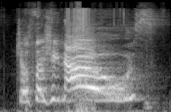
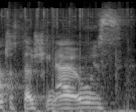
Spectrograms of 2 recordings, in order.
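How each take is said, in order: First: High, drawn-out yell; loud, high, slow hammed-up shout; mock shout. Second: Said in the usual way. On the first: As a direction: bellow it slowly as a comic threat. Mock threat, repeated as a shout.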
